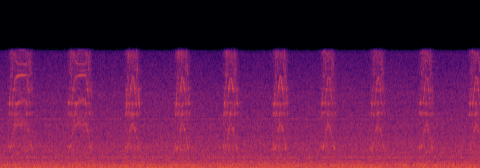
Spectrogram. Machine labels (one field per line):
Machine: slide rail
